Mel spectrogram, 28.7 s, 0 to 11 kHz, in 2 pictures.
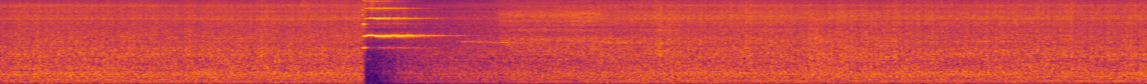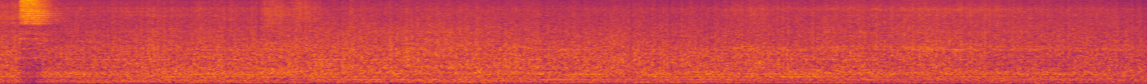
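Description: ED75 AC electric locomotive standing at a covered station platform with a steady hum. A brief high tone comes about five seconds in and a short hiss of air about fifteen seconds in. Near the end its train of old-style passenger coaches is rolling past.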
